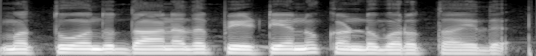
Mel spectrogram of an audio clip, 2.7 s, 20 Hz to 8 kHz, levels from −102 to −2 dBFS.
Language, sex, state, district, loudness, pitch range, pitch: Kannada, male, Karnataka, Bidar, -12 LUFS, 130-145 Hz, 145 Hz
